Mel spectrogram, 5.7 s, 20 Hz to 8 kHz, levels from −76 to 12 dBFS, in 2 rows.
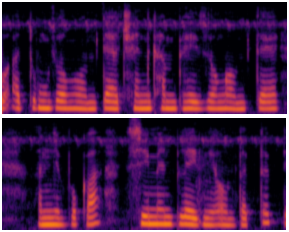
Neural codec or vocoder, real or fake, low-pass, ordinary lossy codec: codec, 16 kHz, 16 kbps, FunCodec, trained on Chinese and English, 50 frames a second; fake; none; none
